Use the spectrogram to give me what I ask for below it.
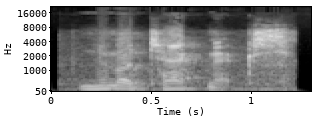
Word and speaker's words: mnemotechnics: I believe it's mnemotechnics, but I'm not positive on the pronunciation of that. I'm now Googling. A silent M, like Nemo? Like mnemonic.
